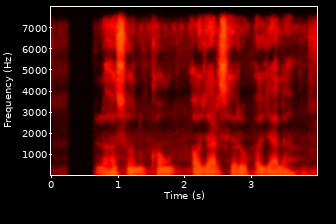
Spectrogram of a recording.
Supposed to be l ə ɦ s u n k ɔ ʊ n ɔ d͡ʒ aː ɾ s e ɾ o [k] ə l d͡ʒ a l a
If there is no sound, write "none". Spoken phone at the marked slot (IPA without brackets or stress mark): p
